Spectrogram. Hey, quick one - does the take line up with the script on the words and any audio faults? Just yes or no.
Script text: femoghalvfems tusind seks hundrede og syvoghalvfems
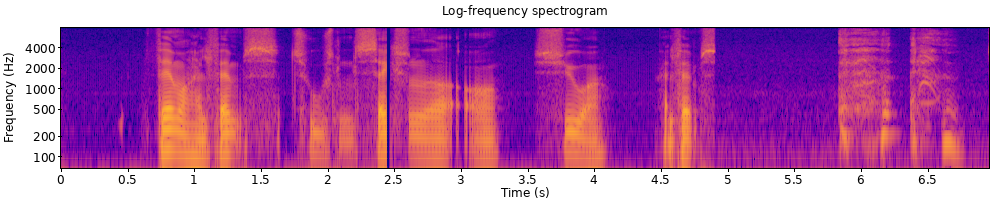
no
